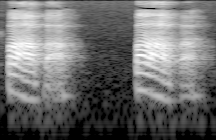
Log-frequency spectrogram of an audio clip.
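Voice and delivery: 爸爸 with a strong falling first syllable, light second; down then neutral. Shown as a demonstration. Teacher showing doubled words, down then neutral. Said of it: "like ba is down".

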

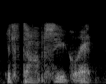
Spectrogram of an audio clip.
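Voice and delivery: breathy mock-secret whisper; playful whisper. Teacher telling students the rounding is top secret, playful whisper. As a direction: whisper it like a spy sharing secrets. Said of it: "I don't know why I'm whispering".

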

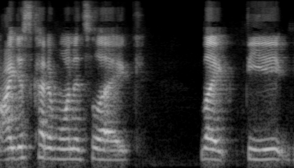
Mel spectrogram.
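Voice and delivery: usual speaking voice

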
